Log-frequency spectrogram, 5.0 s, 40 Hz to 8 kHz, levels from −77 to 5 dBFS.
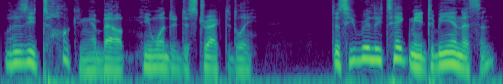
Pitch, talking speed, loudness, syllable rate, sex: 130 Hz, 190 wpm, -21 LUFS, 6.4 syllables/s, male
